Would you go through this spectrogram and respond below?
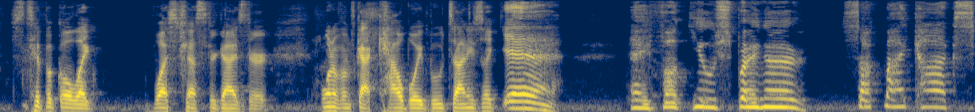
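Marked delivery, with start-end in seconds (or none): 5.1-9.6 very high, drawn-out shrieking scream. Retelling what a young fan in cowboy boots yelled: imitating a fan screaming.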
